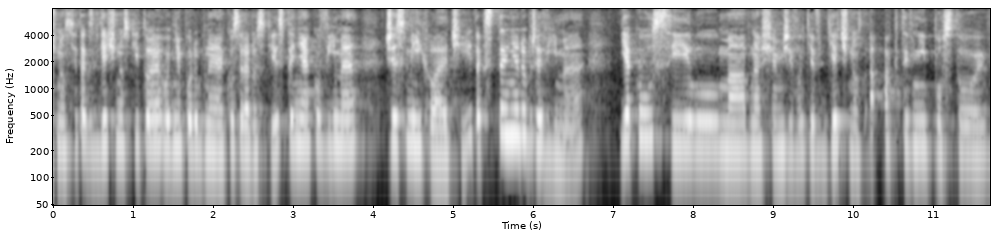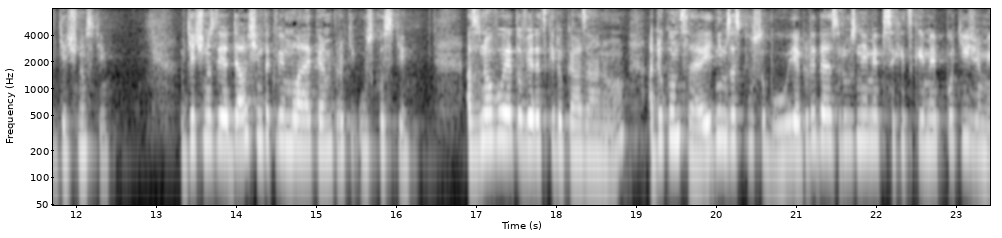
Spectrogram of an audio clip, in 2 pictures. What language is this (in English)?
Czech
